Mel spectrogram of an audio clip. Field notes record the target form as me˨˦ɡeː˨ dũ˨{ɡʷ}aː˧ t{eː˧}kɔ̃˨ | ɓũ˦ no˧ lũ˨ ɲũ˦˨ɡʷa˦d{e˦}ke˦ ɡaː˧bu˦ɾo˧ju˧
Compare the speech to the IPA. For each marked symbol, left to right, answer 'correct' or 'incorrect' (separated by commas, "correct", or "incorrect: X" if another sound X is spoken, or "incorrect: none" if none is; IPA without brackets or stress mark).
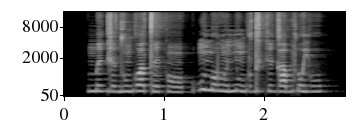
correct, incorrect: eː˨, correct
